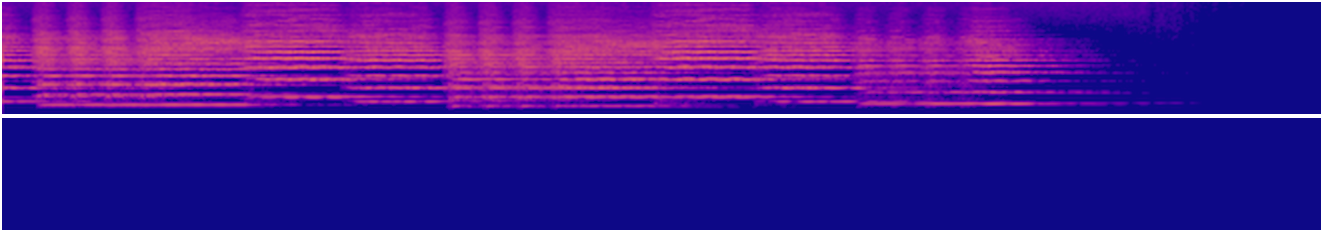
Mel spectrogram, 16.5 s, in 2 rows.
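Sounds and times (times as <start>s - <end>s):
violin playing a quadrille: 0.0s - 6.5s.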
